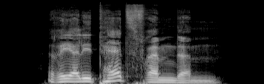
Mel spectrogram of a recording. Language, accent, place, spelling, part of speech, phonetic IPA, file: German, Germany, Berlin, realitätsfremdem, adjective, [ʁealiˈtɛːt͡sˌfʁɛmdəm], De-realitätsfremdem.ogg
- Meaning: strong dative masculine/neuter singular of realitätsfremd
